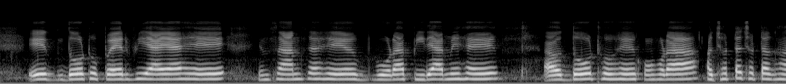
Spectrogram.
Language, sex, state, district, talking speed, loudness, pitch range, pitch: Hindi, female, Chhattisgarh, Sarguja, 165 wpm, -15 LUFS, 235-255 Hz, 245 Hz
